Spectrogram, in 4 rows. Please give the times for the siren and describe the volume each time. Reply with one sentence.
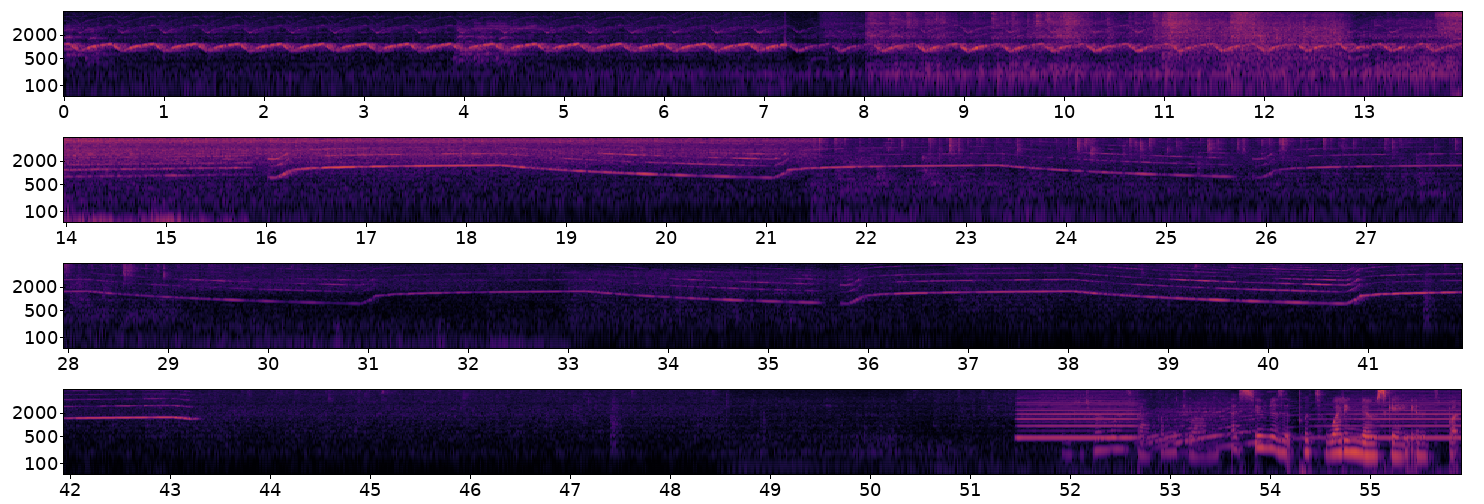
The siren can be heard from 0.0 to 43.2 s, getting quieter then louder; and from 51.5 to 55.8 s, getting quieter then louder.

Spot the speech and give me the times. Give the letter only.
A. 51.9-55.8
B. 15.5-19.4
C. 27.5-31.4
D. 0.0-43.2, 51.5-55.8
A.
